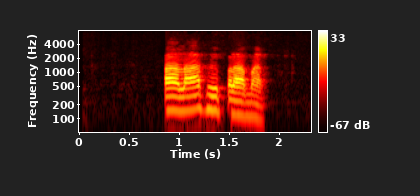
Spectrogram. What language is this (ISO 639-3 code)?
tha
